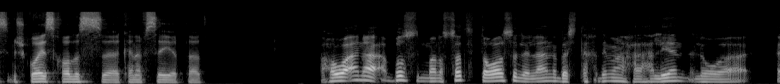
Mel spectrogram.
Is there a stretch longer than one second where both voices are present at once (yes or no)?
no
